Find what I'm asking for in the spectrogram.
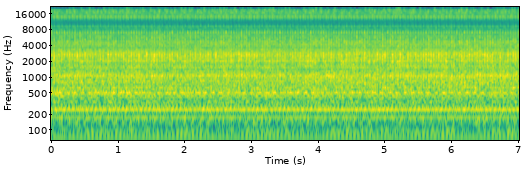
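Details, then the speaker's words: Audi A8 D2 4.2 ABZ engine idling with the drive belt removed: steady light knocking about twice a second from the engine front; the whole timing cover was loose, with a bolt missing, and it was fixed with thread sealant. "Что за херня? Вообще чудеса. Капец, сейчас попробую показать. Болтается. Вся передняя крышка."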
